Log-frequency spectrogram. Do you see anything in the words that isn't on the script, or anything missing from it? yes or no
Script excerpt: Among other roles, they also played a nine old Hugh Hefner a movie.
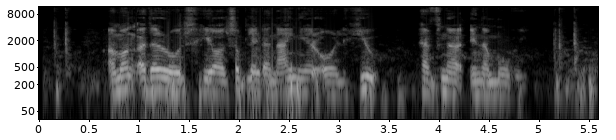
yes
